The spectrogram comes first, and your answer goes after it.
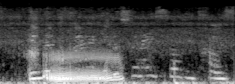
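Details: A small female Chihuahua snores in her sleep with one long, buzzy, rattling breath followed by softer nasal wheezes.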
